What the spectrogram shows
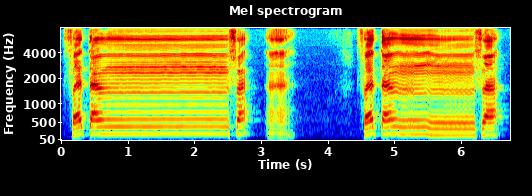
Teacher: suara nunnya disembunyikan ke makhraj, ke tempat keluar huruf fa. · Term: nun sukun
